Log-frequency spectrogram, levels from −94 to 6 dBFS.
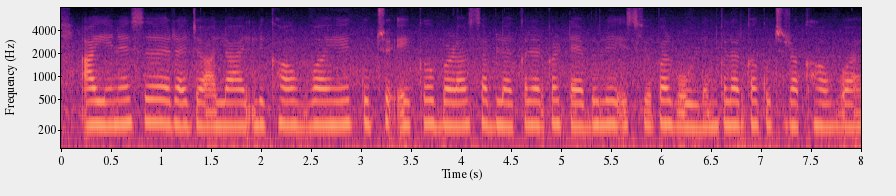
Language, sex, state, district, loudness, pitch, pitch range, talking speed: Hindi, female, Andhra Pradesh, Visakhapatnam, -20 LUFS, 235 Hz, 225-235 Hz, 180 wpm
